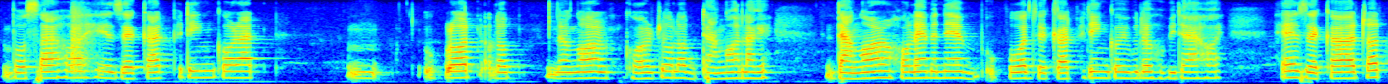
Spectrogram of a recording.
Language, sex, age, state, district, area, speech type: Assamese, female, 30-45, Assam, Sivasagar, rural, spontaneous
